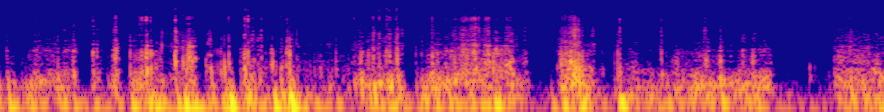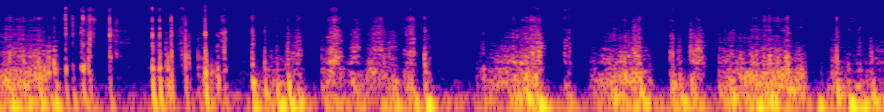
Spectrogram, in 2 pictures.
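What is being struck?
Padded leather car seat.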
